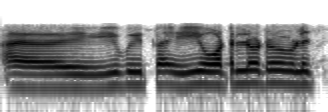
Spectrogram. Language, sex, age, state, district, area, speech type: Malayalam, male, 30-45, Kerala, Kottayam, rural, conversation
